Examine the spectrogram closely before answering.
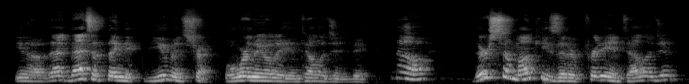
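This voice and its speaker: A man with an American accent speaks in a high pitch with lively intonation. The background is quiet, with audible room echo. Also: fairly quick pace. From US Midwest, Ohio Valley. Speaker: pastor; pastor, podcast co-host. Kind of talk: casual chat. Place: studio.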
